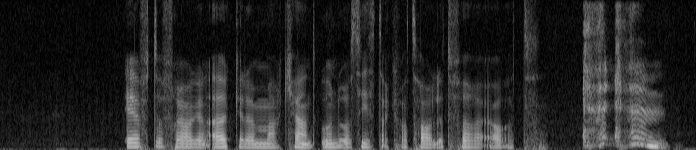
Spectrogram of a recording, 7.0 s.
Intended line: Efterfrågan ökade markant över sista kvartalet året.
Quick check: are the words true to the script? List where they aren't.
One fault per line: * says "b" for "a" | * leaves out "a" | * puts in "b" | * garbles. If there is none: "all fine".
* says "under" for "över"
* puts in "förra"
